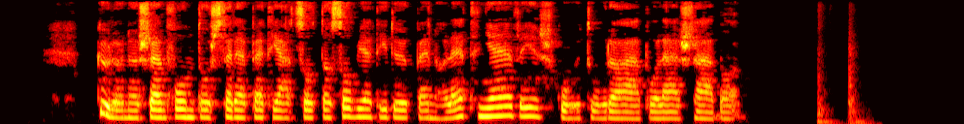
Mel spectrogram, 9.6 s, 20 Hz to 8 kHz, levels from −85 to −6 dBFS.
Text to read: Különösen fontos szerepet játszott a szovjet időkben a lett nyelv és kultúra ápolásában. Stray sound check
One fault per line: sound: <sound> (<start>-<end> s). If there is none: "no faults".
sound: thud (8.2-8.8 s)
